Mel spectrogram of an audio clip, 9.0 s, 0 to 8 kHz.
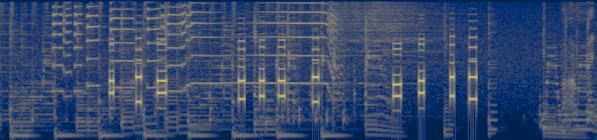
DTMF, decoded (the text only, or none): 030 5883 7096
